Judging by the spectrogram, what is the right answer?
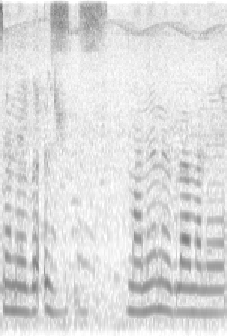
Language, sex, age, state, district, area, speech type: Bodo, female, 30-45, Assam, Udalguri, urban, spontaneous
